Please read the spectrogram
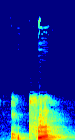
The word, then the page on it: Kupfer: /ˈkʊpfɐ/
